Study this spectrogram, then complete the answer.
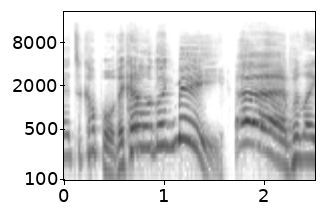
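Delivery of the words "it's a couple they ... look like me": very high, loud, swooping exaggerated celebrity caricature. Imagining what Rob Reiner would say: Rob Reiner impression. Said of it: "I could see Reiner being like".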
